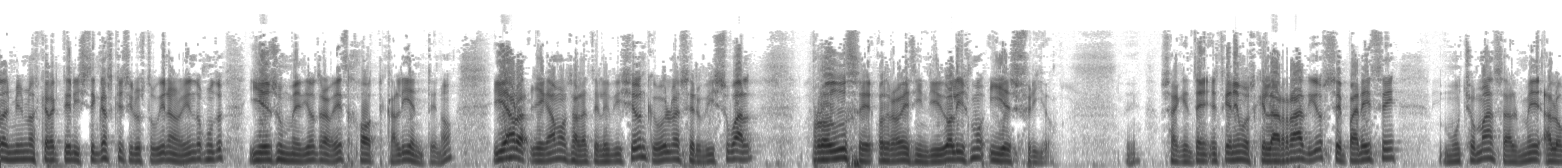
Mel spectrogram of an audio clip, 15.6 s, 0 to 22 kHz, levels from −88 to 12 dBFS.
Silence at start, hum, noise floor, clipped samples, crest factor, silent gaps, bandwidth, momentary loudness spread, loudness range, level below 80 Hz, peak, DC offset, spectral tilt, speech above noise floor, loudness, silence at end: 0 s; none; -44 dBFS; under 0.1%; 12 dB; none; 11.5 kHz; 11 LU; 2 LU; -36 dBFS; 0 dBFS; under 0.1%; -6 dB/octave; 32 dB; -12 LUFS; 0 s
